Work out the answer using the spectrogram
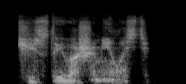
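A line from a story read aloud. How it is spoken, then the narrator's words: Whisper. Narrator (Russian): Шепот Дикса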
